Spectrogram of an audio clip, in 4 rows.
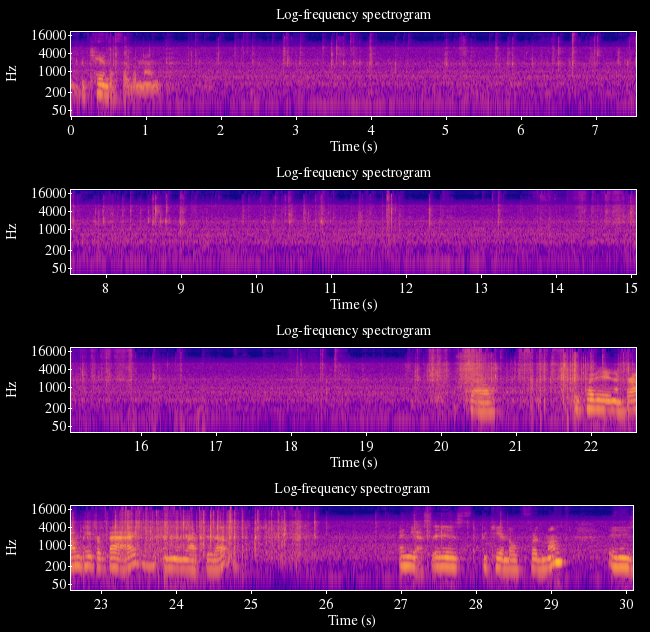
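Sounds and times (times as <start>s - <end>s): paper wrapping rustling and crinkling: 0.0s - 16.9s, 17.8s - 28.6s.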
